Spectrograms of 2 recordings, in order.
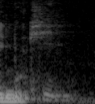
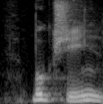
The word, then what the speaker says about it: Bookchin: Bookchin. – Comment ? – Bookchin, donc ça va, ça.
